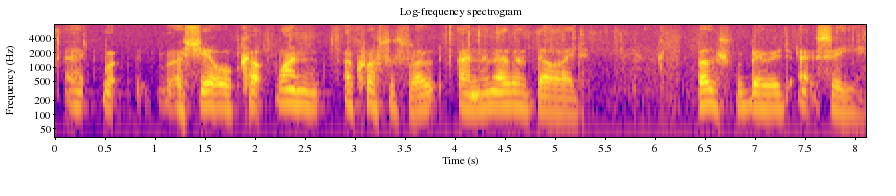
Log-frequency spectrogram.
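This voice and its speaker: A man speaks at a very slow pace with long, frequent pauses and ordinary pitch variation. Noticeable background noise runs underneath. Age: 80s+. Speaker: war veteran. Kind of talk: interview. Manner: halting.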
